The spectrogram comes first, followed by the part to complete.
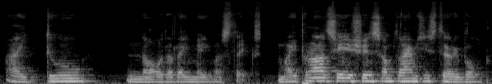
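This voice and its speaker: A man speaks English with a Polish accent, Polish being his first language. He hosts an esoteric presentation in an earnest, halting way, often restarting his sentences. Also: medium pitch, steady tone. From Poland. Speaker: host.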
